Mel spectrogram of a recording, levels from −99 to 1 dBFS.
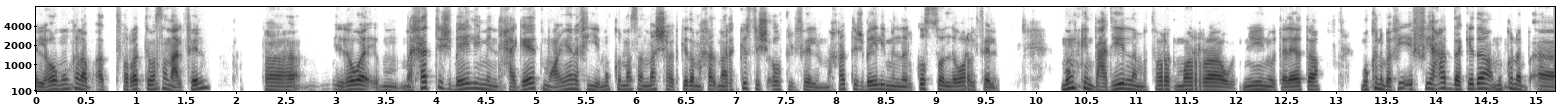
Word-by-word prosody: اللي 120 -1 -1
هو 150 - +5
ممكن 160 +2 -2
أبقى 140 - +1
اتفرجت 150 +4 -1
مثلًا 160 +2 +1
على - - +6
الفيلم، 185 +7 +2 0.6
فاللي 130 +2 -2
هو 150 +1 +7
م 120 -1 -9
ما - - -2
خدتش 200 -3 +2
بالي 170 +4 +1
من 140 -6 -5
حاجات 140 +8 +1
معينة 135 +7 -1
فيه، 140 -4 -4
ممكن 135 +6 -7
مثلًا 145 0 -3
مشهد 140 -2 0
كده 145 -1 -1
ماخد 135 +2 -3
ما 130 - +1
ركزتش 150 +5 -2
أوي 140 0 -4
في - - -18
الفيلم، 115 -3 -6
ما 110 - -10
خدتش 160 +2 -4
بالي 145 +3 +1
من 130 -4 -3
القصة 145 +6 +1
اللي 125 -2 -1
ورا 135 +2 +1
الفيلم. 115 -4 -3 0.7
ممكن 180 0 +2
بعدين 140 +6 +2
لما 125 -5 -2
أتفرج 140 +3 -1
مرّة 130 -1 +3
و2 125 +4 -1
و3 125 +3 +3 0.4
ممكن 145 +6 -1
يبقى 130 -5 0
في 180 -3 -4
إفيه 170 +2 0
عدَّى 165 -3 +2
كده 165 +2 +4
ممكن 145 +5 -3
أبقى 145 - -2
140 Hz, 200 wpm, -26 LUFS, 125-155 Hz, 0.7 s, هو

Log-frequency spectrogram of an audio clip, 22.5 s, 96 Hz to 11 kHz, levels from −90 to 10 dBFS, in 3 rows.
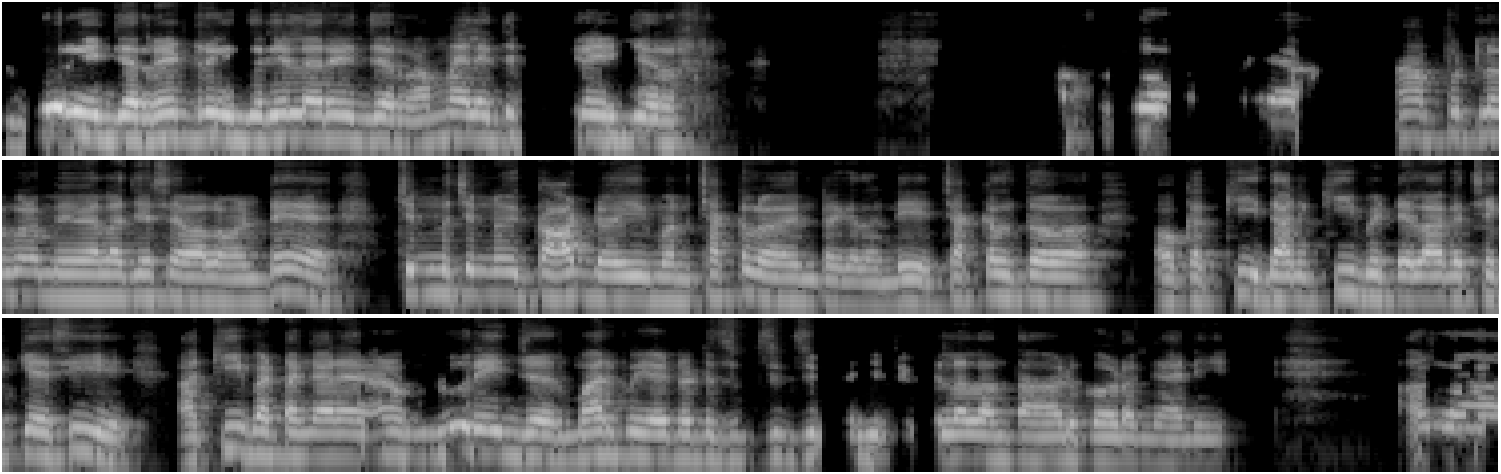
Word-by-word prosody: Blue - - +5
ranger, 170 -2 +7
red 180 0 +3
ranger, 170 -1 +4
yellow 180 0 +5
ranger 160 -2 +1
అమ్మాయిలు 175 +2 +1
అయితే 170 +2 -4
pink - - -14
ranger. 165 -3 +2 2.0
అప్పట్లో 215 - -3
గూడ 215 - +2 1.2
ఆ! - - -5
అప్పట్లో 185 +1 -6
గూడా 180 -1 -2
మేము 170 0 +1
ఎలా 165 - +2
చేసేవాళ్ళం 155 -3 +1
అంటే 150 +7 -2 0.6
చిన్న 190 0 -2
చిన్నవి 180 -2 -2
కార్డ్ 165 0 +4
ఇవి 160 0 +2
మన 150 -1 -3
చెక్కలు 165 +1 -1 0.2
ఉంటాయి 140 -1 -5
కదండీ. 130 +2 -3 0.2
చెక్కలతో 160 +1 0 0.6
ఒక 150 +1 -11 0.2
కీ. 185 - -7
దానికి 160 -1 +2
కీ 195 - -5
పెట్టేలాగా 160 -1 +2
చెక్కేసి. 165 +3 -2 0.5
ఆ - - 0
కీ 200 - -4
పెట్టంగానే 165 -1 +2 0.2
ఆహ్, 170 -2 -3
బ్లూ 190 +4 -3
రేంజర్ 160 -3 0
మారిపోయేటట్టు 160 -2 0
జుక్ 145 -1 -15
జుక్ 155 -2 -9
జుక్ 160 - -6
అని 155 - -5
చెప్పి 150 - -12
పిల్లలంతా 155 -1 0
ఆడుకోవడం 145 -1 -3
గాని. 135 +1 -8 1.0
"అమ్మా! 195 -1 -4
165 Hz, 135 wpm, -22 LUFS, 155-175 Hz, 2.0 s, రేంజర్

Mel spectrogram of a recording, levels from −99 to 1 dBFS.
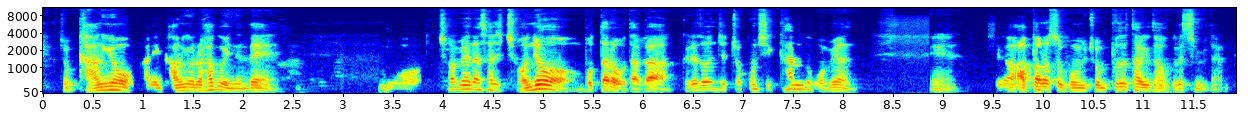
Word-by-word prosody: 좀 - - -9
강요 125 0 +3
아닌 105 -1 -3
강요를 110 +2 +1
하고 140 -3 +1
있는데 95 +2 -1 1.0
뭐 100 -3 -9 0.2
처음에는 145 -1 0
사실 125 -4 -5
전혀 115 - +5 0.4
못 - - -4
따라오다가 - - +2
그래도 145 +5 -1
인제 135 -4 -9
쪼끔씩 165 -2 -9
하는 155 0 0
거 140 -3 -6
보면 100 -4 -4 0.8
예 80 -3 -11 0.3
제가 - - -1
아빠로서 130 -4 +3
보면 105 -1 -1
좀 105 -1 -3
뿌듯하기도 125 -4 -1
하고 100 -4 -6
그렇습니다. 85 +1 -9
110 Hz, 315 characters per minute, -23 LUFS, 100-130 Hz, 1.0 s, 전혀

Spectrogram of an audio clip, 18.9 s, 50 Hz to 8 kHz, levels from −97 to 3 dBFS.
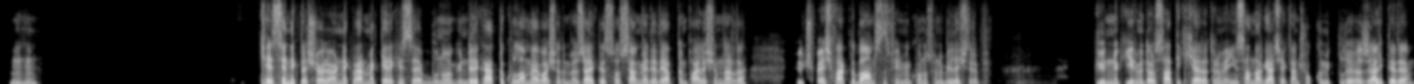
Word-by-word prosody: Hı 130 - -10
hı. 155 +8 -11 3.0
Kesinlikle. 195 +6 +3
Şöyle 175 0 +1
örnek 170 +1 0
vermek 165 0 +3
gerekirse, 160 +1 0
bunu 150 +4 -7
gündelik 140 +4 +1
hayatta 155 +2 +5
kullanmaya 145 -1 0
başladım, 120 -1 -2
özellikle 130 +5 +2
sosyal 140 +2 -1
medyada 135 -1 -2
yaptığım 130 0 0
paylaşımlarda. 125 -2 -1 0.7
3-5 170 +3 -1
farklı 165 +1 +3
bağımsız 155 +1 +3
filmin 155 0 -9
konusunu 145 -3 -10
birleştirip 140 +2 -4 1.5
günlük 160 0 -2
24 155 +1 +1
saatlik - - +1
hikâyeler 150 -1 +3
atıyorum 125 +1 -8
ve 135 - -4
insanlar 140 +1 -1
gerçekten 135 0 0
çok 145 +1 -12
komik 140 -1 -11
buluyor, 130 +1 -2
özellikle 140 +2 +2
de 140 +2 +3
145 Hz, 115 wpm, -25 LUFS, 135-160 Hz, 3.0 s, hayatta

